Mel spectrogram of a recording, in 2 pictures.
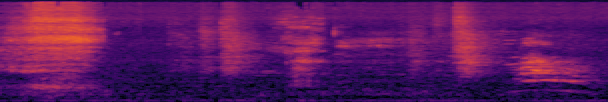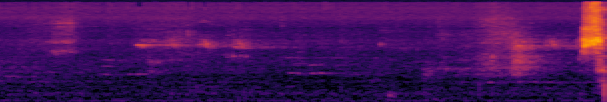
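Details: Pet cat that wants a massage after fighting or playing. It gives a short, arching meow-like cry among soft rustles and sniffing bursts, with a person speaking Marathi close by.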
